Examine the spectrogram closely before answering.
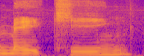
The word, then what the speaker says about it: making: So instead of making, I think I would say making. And the stress goes on the make syllable, not the king.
